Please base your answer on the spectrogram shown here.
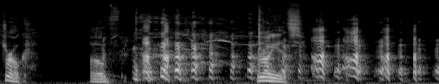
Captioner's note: everyone laughs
